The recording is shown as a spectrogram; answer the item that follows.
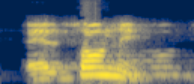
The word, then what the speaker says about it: personae: Persona es un término que tiene su origen en el término personae, que se dice persone. Se escribe personae.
